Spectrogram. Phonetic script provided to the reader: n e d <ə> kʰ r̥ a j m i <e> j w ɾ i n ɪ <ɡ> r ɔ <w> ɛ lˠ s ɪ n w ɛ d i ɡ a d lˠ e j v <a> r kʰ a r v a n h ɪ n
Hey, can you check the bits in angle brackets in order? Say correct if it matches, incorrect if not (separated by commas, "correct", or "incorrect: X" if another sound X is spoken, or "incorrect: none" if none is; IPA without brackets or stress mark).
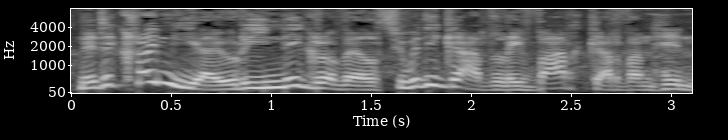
correct, incorrect: a, correct, incorrect: v, correct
